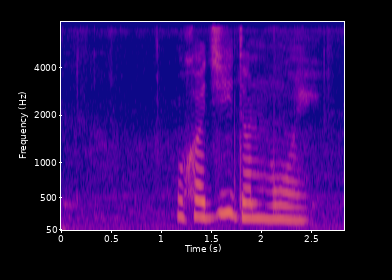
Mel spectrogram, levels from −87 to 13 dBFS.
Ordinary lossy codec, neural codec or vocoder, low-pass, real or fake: none; codec, 16 kHz in and 24 kHz out, 2.2 kbps, FireRedTTS-2 codec; 7.2 kHz; fake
